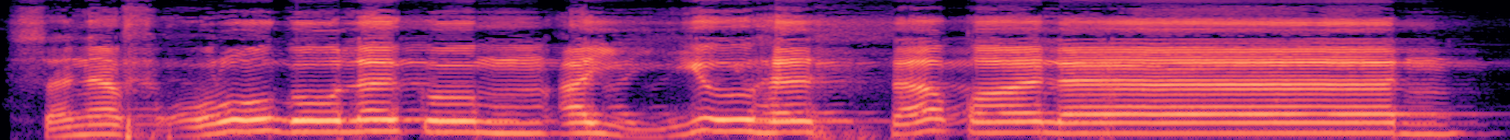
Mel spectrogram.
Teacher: تُكَذِّبَانِ سَنَفْرُغُ لَكُمْ أَيُّهَا الثَّقَلَانِ سنف فا ساکن کو ہلانا نہیں، را پیش کی وجہ سے پر پڑا جائے گا، غائن حروف مستعلیہ میں سے ہے، پر پڑا جائے گا ، لکم میم ساکن کے بعد حمزہ آیا ہے، اظہار ہوگا،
